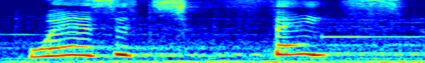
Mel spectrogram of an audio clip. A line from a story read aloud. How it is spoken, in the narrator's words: She said, as her eyes darted frantically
